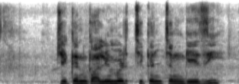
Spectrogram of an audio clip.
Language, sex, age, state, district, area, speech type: Urdu, male, 30-45, Uttar Pradesh, Rampur, urban, spontaneous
